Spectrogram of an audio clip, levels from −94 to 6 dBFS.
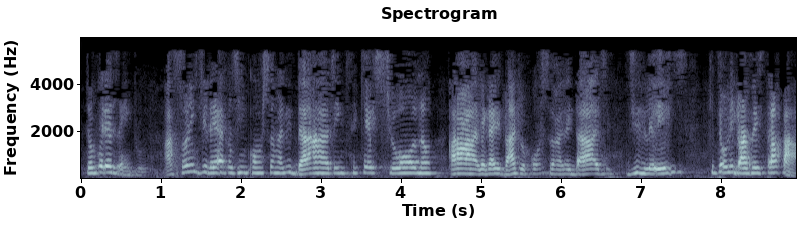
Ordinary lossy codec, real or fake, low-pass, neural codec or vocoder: MP3, 24 kbps; fake; 5.4 kHz; codec, 24 kHz, 1.5 kbps, HILCodec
